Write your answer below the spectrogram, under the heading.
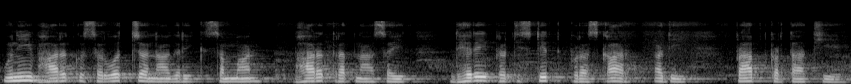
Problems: none marked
